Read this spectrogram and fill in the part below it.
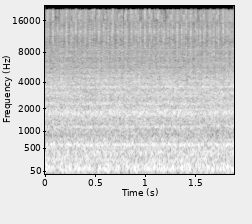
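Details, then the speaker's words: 2007 Toyota 2.7 engine after reinstall, idling: constant thin high-pitched whine like a wind whistle over smooth idle, not from drive belt area, loudest around oil filter housing but not the oil filter; source not pinpointed. "It almost sounds like a wind whistle, but I can't pinpoint where it's coming from."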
